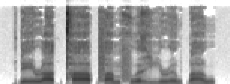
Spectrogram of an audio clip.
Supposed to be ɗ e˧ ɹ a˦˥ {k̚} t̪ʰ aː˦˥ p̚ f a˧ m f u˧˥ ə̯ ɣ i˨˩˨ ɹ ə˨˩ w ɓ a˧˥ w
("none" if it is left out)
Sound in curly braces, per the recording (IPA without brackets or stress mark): t̚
